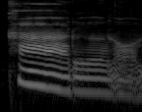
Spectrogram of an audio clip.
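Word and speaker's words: Karnaugh: 카르노 맵 어떤 분들은 또는 어떤 책들에는 보면 카나프 맵이라고 되어 있는데요. 카르노 사람 이름이겠죠. 카르노가 만든 맵이다. 카르노의 맵이다. 이런 뜻이 되는 거고요. 카나프 맵이라고 하는 건 영어 발음으로 하면 그런 식으로 되겠습니다. 근데 사람 이름은 가능하면 그 나라에서 부르는 대로 부르는 게 맞다고 봅니다. 자, 카르노라는 사람은 어떻게 맵을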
